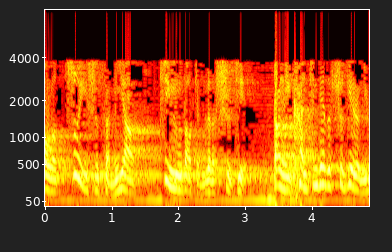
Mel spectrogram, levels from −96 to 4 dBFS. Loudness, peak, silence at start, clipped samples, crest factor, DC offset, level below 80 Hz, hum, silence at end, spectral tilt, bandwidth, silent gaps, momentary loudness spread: -11 LUFS; 0 dBFS; 0 s; 0.4%; 10 dB; under 0.1%; -32 dBFS; none; 0 s; -7.5 dB/octave; 7.8 kHz; none; 7 LU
